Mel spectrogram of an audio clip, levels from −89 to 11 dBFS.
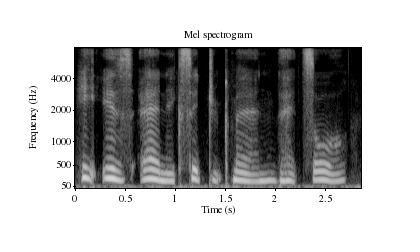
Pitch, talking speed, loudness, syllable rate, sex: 175 Hz, 145 wpm, -17 LUFS, 3.4 syllables/s, female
